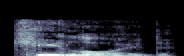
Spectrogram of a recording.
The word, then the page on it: keloid: British English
